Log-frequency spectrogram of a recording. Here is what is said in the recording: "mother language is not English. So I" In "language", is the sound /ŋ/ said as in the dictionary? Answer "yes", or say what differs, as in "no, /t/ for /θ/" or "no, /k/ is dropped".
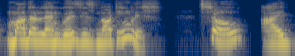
yes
